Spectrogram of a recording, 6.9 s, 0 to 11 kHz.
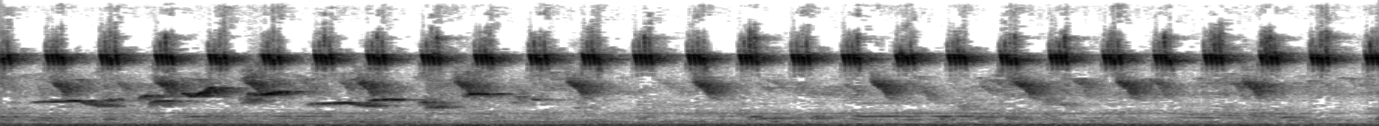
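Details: Cricket chirping as a songbird training sound, a loud, even series of about 26 high pulses near four per second, with chattering bird notes audible beneath, strongest early on.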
